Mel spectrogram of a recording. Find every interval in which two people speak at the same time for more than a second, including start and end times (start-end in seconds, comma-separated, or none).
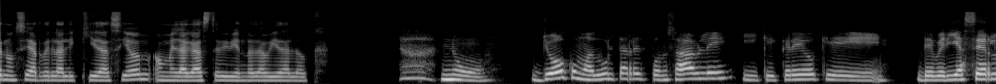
none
